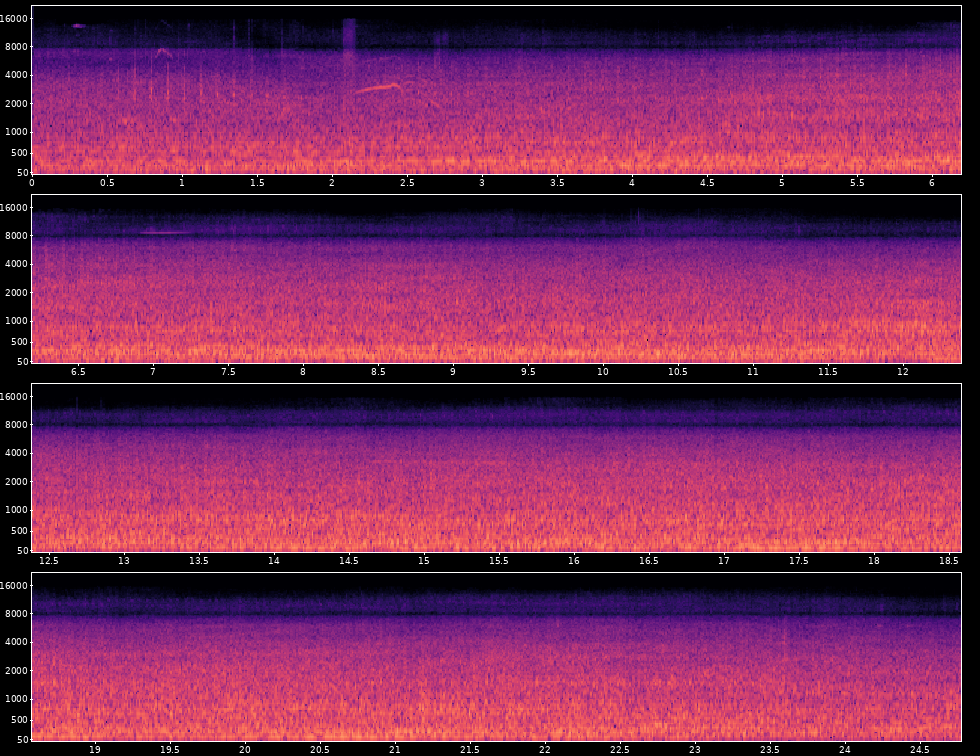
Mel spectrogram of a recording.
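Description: A formation of military helicopters flying low overhead: a continuous rotor and turbine noise that builds over the first few seconds and stays loud, with a deep hum strongest in the second half as the nearest helicopter passes above.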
